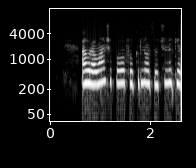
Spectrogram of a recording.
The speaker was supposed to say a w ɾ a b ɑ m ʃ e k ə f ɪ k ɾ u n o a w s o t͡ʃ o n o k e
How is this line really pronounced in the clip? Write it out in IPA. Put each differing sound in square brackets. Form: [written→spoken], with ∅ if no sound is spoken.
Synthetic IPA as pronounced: a w ɾ a [b→w] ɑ [m→n] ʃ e [k→p] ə f ɪ k ɾ u n o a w s o t͡ʃ [o→u] n o k e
